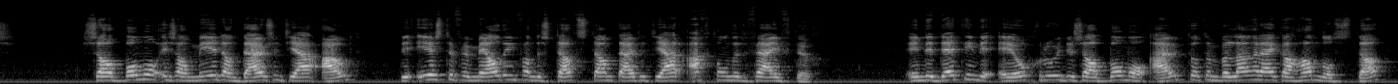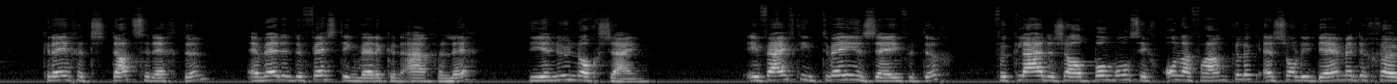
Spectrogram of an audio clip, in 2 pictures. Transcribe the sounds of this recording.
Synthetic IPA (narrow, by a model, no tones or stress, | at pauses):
z̥ɑlˠt̚bɔməlˠɪs̬ɑlˠmɪːɹdɑndœɥzəntjaːrʌwt | d̥əʔɪːɹstəvəɹmɛlˠdɪŋvɑndəstɑtstɑmtœɥtɦətjaːrɑ̰χtɦɔndərtfɛjftəχ | ʔɪndədɛɹtindəʔeːwˠχrujdəzɑlˠt̚bɔməlˠʔœ̰ɥtʰːɔtənbəlɑŋrɛjkəɦɑndəlˠstɑt | krejχədstɑtsrɛχtən | ʔɛnʋɛɹdəndəvɛstɪŋʋɛrkənaːnχəlɛχt | d̥iənynɔχsɛjn | ʔɪnvɛjftintʋejənzejvəntəχ | fəɹklaːɹdəzɑl̚ˠbɔməlˠzɪχɔnɑfɦɑŋkələkɛnsolidɛːɹmɛt̚dəχø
